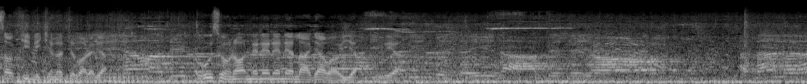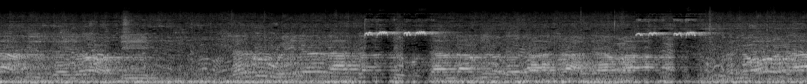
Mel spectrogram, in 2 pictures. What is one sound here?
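Motorbike engines idle and rumble nearby.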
